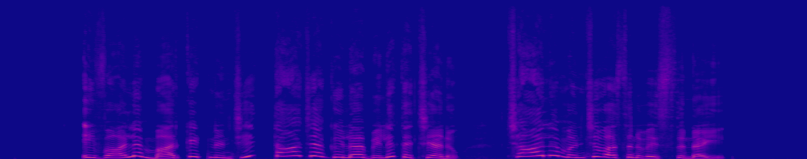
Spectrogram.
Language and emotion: Telugu, happy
